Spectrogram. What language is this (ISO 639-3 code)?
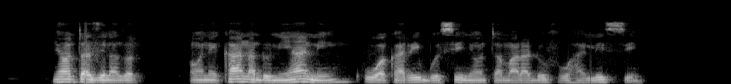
swa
